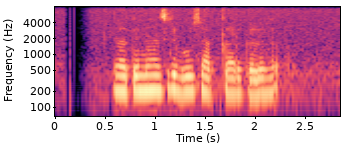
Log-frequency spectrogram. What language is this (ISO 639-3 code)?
sin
